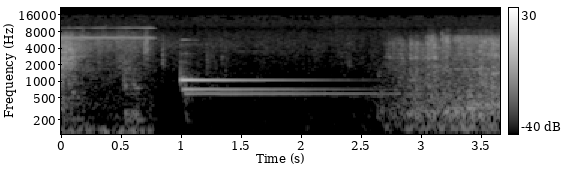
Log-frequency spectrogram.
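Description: An elevator bell dings once and rings out.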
